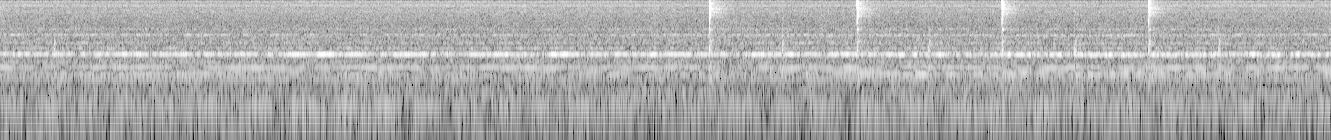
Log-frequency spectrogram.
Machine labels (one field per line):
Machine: valve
